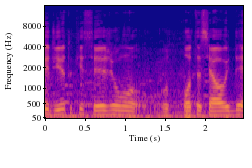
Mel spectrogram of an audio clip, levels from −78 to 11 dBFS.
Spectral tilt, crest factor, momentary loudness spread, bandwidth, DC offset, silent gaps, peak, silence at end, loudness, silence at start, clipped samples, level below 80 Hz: -6 dB/octave; 16 dB; 11 LU; 14 kHz; under 0.1%; none; -4 dBFS; 0 s; -20 LUFS; 0 s; under 0.1%; -32 dBFS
